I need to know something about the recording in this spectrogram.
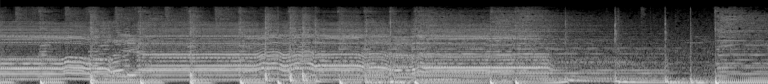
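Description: A live sertanejo song plays loud and full, with layered sustained melody over a steady rhythmic pulse of bass and percussion, and no talking over it.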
